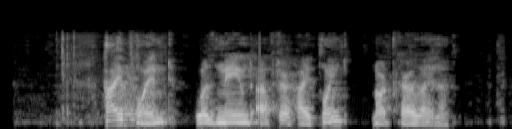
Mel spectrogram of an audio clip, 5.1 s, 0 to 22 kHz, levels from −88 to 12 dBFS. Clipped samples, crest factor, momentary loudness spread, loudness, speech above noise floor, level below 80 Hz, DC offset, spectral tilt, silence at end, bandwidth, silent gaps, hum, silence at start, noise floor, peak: under 0.1%; 16 dB; 17 LU; -17 LUFS; 34 dB; -60 dBFS; under 0.1%; -6 dB/octave; 0.65 s; 7.8 kHz; none; none; 0.6 s; -50 dBFS; -2 dBFS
